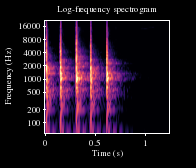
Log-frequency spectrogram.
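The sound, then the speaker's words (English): Five quick, evenly spaced knocks on a door, sharp and fairly loud, with a short ringing decay after the last one and no voices. “And knocking is merely with somebody standing at the door knocking.”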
